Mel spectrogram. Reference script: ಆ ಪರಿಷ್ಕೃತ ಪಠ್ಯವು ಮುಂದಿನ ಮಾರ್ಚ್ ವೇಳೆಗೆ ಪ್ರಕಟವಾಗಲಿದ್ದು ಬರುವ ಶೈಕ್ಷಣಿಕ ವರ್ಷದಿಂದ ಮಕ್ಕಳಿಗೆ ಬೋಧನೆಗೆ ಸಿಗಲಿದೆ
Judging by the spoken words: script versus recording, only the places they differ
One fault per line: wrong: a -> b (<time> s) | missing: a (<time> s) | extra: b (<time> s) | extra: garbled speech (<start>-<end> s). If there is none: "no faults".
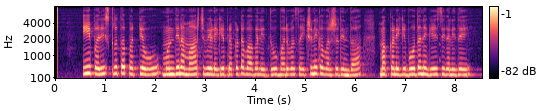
wrong: ಆ -> ಈ (0.6 s)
